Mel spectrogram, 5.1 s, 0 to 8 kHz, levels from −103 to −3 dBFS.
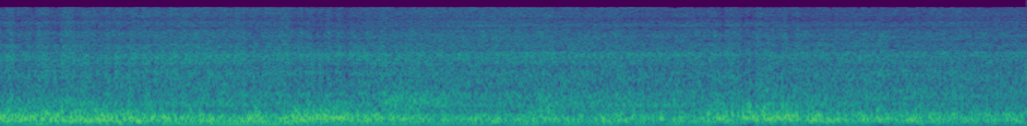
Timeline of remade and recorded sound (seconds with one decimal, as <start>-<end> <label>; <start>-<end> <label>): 0.0-5.1 recorded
